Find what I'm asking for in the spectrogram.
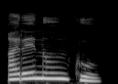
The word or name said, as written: ಅರೆನೂಂಕು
